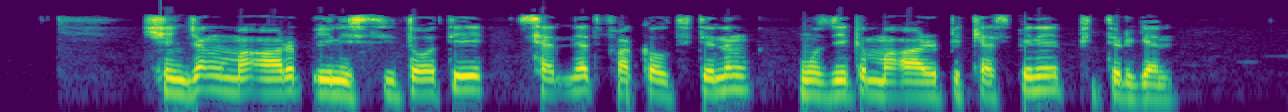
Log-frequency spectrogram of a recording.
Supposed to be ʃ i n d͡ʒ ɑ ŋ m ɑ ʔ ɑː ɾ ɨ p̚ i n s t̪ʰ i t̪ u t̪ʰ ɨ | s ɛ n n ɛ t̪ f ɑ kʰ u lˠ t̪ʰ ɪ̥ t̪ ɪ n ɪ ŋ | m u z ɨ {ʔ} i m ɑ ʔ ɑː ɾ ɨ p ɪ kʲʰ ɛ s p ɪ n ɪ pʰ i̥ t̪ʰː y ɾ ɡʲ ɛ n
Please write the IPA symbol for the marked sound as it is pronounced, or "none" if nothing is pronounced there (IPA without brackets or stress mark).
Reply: k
